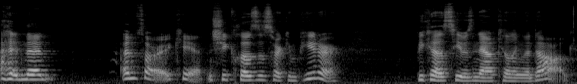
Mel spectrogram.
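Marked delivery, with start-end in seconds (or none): 0.0-2.1 mock choked-up voice, catching with emotion. Retelling how a woman watching videos spoke: imitating someone choking up. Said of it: "then she gets all choked up".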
